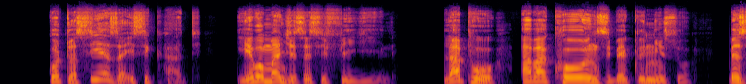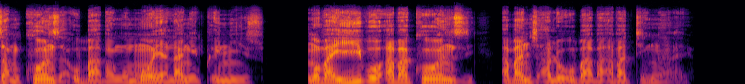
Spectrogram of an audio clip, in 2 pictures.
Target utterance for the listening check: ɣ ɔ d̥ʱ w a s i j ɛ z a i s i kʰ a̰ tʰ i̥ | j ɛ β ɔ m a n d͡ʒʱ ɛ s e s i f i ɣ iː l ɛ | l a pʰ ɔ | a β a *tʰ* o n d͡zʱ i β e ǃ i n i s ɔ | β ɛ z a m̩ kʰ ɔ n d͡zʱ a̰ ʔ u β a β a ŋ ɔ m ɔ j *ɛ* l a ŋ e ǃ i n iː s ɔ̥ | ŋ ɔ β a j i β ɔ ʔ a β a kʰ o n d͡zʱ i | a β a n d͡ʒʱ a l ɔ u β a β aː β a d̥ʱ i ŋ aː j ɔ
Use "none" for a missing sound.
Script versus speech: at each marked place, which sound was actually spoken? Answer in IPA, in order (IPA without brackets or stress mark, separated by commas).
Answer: kʰ, a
